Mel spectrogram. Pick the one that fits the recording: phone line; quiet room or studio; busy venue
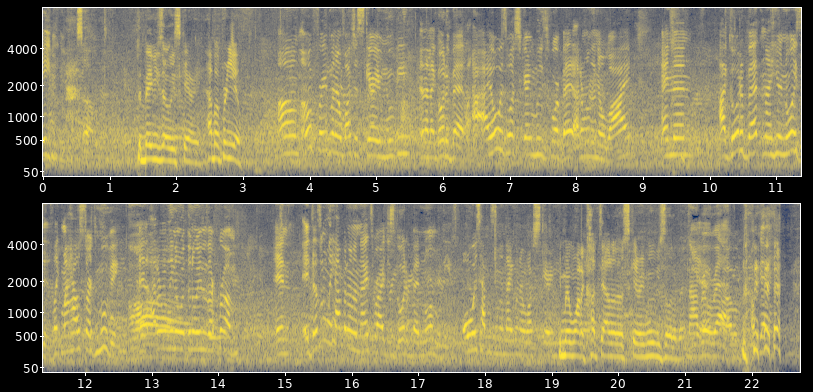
busy venue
